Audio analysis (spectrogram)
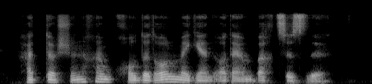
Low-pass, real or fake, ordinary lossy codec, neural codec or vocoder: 10.8 kHz; fake; Opus, 64 kbps; codec, 24 kHz, 0.5 kbps, DualCodec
